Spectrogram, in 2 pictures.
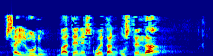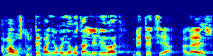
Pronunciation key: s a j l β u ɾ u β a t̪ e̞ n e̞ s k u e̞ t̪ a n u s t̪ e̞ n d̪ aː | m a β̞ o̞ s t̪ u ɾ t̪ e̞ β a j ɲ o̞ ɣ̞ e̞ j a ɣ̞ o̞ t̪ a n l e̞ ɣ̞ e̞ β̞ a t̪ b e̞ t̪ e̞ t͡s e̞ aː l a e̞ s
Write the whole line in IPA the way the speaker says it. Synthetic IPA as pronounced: s a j l β u ɾ u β a t̪ e̞ n e̞ s k u e̞ t̪ a n u s t̪ e̞ n d̪ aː | m a β̞ o̞ s t̪ u ɾ t̪ e̞ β a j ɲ o̞ ɣ̞ e̞ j a ɣ̞ o̞ t̪ a n l e̞ ɣ̞ e̞ β̞ a t̪ b e̞ t̪ e̞ t͡s e̞ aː l a e̞ s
